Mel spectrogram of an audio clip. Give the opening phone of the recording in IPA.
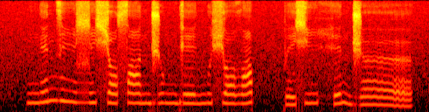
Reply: ŋ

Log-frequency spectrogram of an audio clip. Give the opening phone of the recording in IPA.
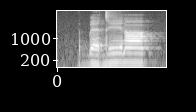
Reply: ɓ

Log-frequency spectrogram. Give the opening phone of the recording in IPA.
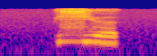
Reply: zʲ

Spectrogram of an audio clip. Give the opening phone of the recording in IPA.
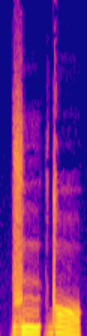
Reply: z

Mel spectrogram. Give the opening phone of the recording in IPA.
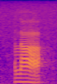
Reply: l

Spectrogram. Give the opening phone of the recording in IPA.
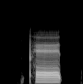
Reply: pʰ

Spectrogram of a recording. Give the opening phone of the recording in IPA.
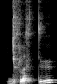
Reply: ɟ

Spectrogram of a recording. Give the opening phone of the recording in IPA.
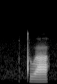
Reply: tʷ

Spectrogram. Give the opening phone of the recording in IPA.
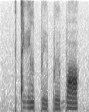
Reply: t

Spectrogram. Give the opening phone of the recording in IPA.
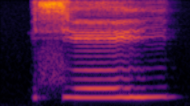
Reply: sʲ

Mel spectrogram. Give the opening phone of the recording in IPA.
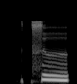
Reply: t͡s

